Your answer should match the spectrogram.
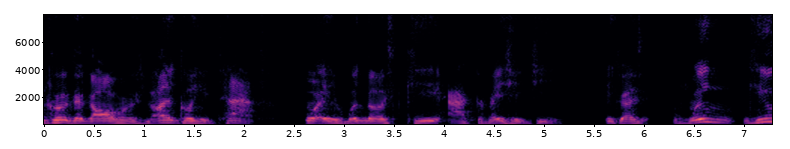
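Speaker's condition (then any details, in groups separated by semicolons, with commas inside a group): Cerebral palsy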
